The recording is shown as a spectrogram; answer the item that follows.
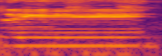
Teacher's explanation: اچھا رے بولنا ہے ہم نے، ری نہیں بولنا ہے، یہاں پہ ہم نے اسے مجہول پڑھنا ہے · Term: امالہ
